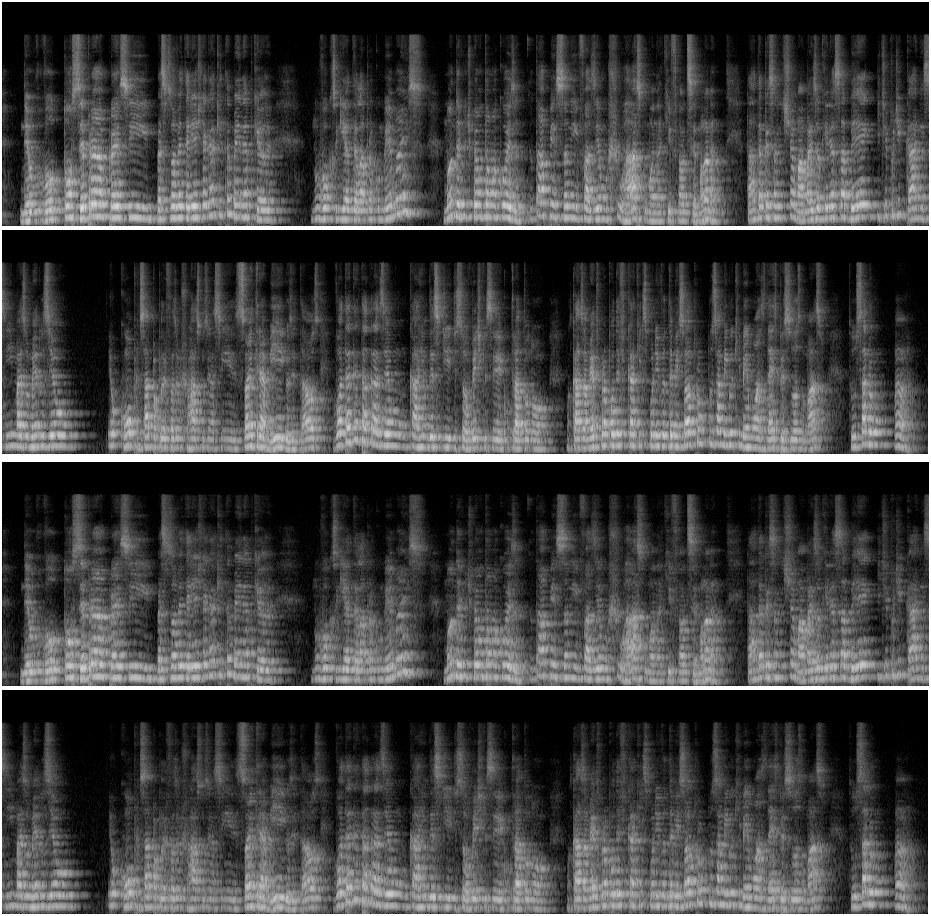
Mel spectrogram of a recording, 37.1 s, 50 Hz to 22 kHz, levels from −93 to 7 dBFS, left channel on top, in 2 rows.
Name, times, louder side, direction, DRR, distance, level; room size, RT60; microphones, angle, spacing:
voice 1, 0.4-5.4 6.2-8.4 8.8-14.3 14.9-17.3 17.6-19.9 20.7-29.4 29.8-34.9 35.5-36.1 36.4-36.7, left 3 dB, 25° left, 3 dB, 0.3 m, -24 dB
2.9 x 2.1 x 2.6 m, 0.76 s
head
